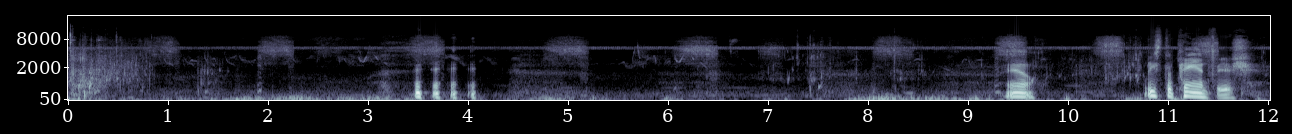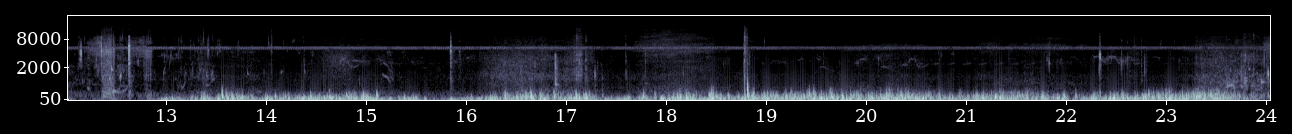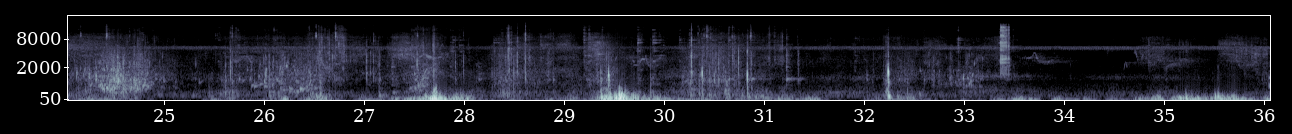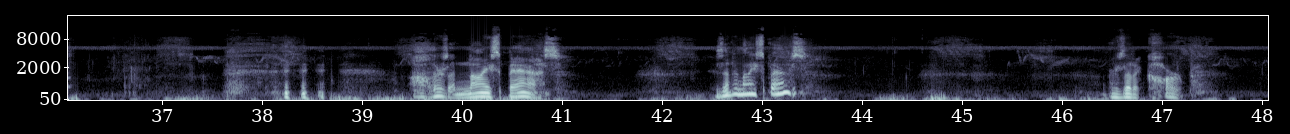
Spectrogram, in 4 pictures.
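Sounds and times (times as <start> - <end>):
insect trill: 0.0 - 48.0.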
